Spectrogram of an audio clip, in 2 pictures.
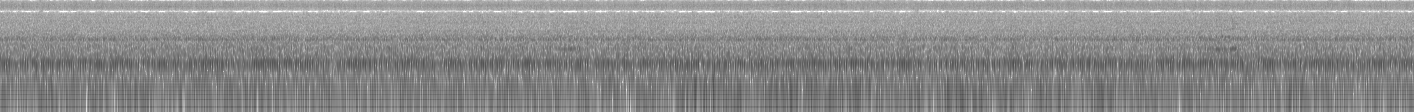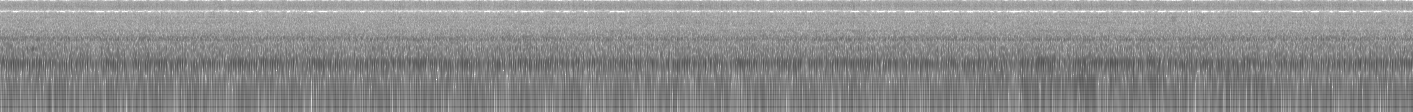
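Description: A steady machine hum at an even level, like a motor or engine running.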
